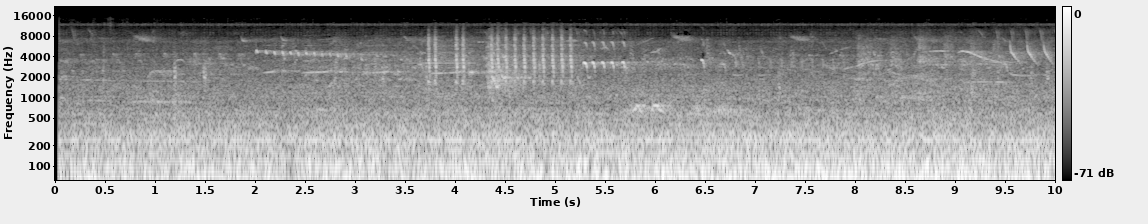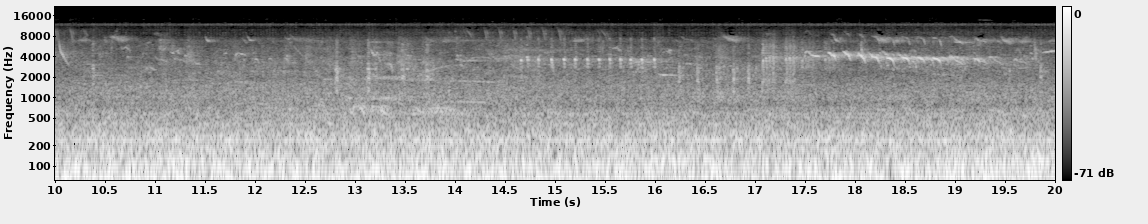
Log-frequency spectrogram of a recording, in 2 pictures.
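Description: Tropical forest ambience: several birds chirping, whistling and giving rapid trills on and off over a steady low background noise.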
